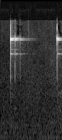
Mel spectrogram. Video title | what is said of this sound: JewelleryMaker Live | It sounds like metal, doesn't it?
